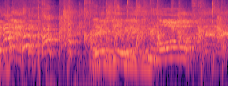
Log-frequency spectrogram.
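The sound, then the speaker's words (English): A canned applause effect played from a soundboard: a steady, loud wash of many hands clapping, mixed with whoops and cheering voices from the crowd throughout. “Let me turn the applause back on.”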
